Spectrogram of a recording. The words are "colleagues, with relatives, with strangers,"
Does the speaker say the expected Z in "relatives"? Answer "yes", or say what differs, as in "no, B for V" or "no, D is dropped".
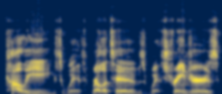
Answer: yes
